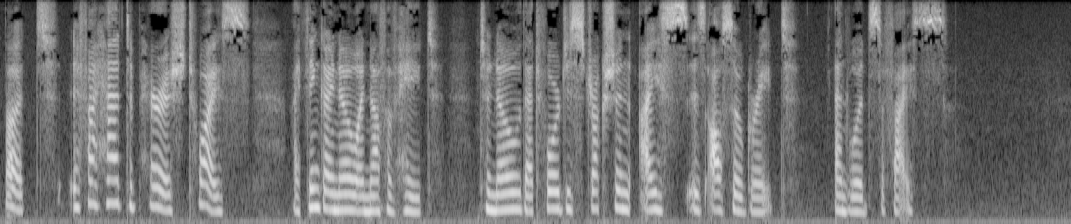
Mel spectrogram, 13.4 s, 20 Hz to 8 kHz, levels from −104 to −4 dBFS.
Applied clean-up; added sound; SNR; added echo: none; none; none; none.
